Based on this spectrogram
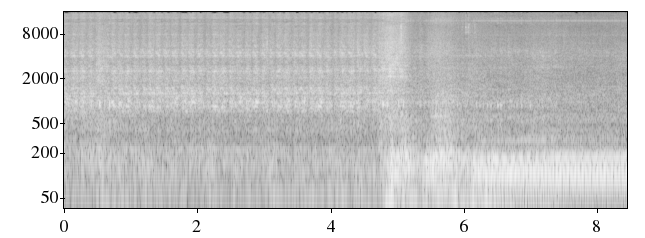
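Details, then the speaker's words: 1972 Ford F-100 cold start after sitting a month on a hot day of about 100°, throttle pumped a couple of times: a few seconds of cranking, then it catches first try and settles into a deep, even V8 idle with no stumbles. "been sitting for a month truck's been sitting for a month cranked over first time sounds good I'll tell you that"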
